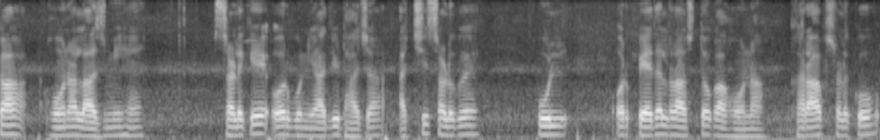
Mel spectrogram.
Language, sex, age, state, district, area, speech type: Urdu, male, 18-30, Delhi, East Delhi, rural, spontaneous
